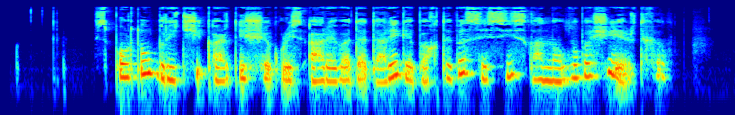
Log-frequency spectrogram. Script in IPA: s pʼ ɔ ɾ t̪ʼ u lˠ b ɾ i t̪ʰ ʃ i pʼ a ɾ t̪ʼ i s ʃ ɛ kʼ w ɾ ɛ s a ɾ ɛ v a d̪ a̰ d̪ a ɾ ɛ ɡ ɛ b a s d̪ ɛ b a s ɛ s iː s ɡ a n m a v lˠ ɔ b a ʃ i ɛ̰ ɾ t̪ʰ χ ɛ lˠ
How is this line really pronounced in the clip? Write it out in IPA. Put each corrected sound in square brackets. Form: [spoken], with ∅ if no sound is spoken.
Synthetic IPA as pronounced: s pʼ ɔ ɾ t̪ʼ u lˠ b ɾ i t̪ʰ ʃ i [kʼ] a ɾ t̪ʼ i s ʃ ɛ kʼ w ɾ [i] s a ɾ ɛ v a d̪ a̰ d̪ a ɾ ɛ ɡ ɛ b a [χ] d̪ ɛ b a s ɛ s iː s ɡ a n m a v lˠ ɔ b a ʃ i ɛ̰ ɾ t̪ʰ χ ɛ lˠ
